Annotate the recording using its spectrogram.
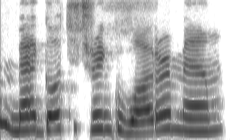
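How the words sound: It is said in an American accent. "America में लोग पढ़ते हैं"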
